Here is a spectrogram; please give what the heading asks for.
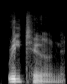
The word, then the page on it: retune: American English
